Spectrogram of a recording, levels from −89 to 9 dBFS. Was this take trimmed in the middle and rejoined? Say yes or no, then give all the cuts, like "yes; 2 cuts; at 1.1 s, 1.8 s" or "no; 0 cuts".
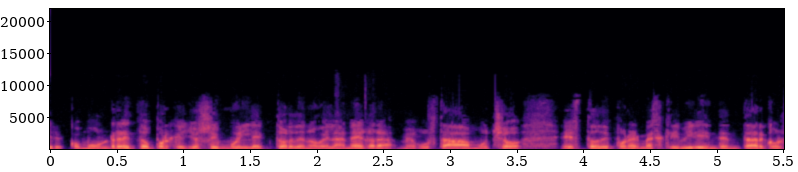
no; 0 cuts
